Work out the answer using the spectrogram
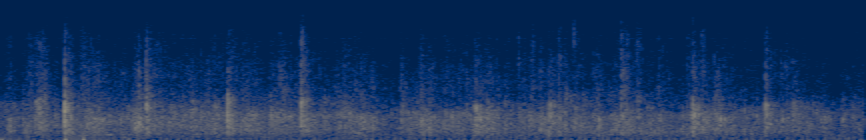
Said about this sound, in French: On peut les applaudir?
